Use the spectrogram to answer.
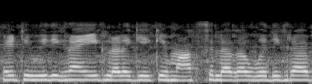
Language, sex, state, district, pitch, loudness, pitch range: Hindi, female, Bihar, Jamui, 200 Hz, -11 LUFS, 195-205 Hz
